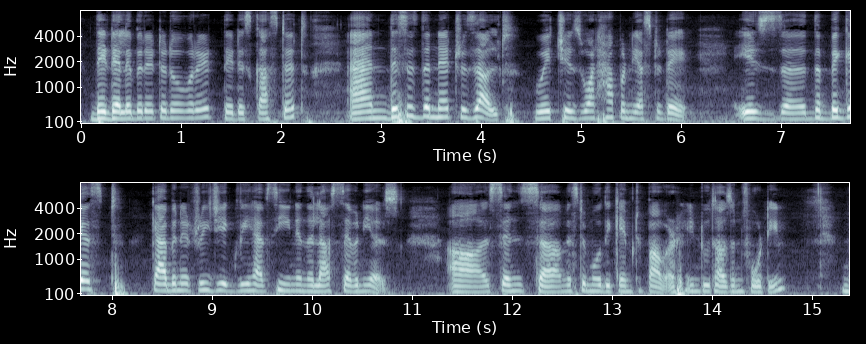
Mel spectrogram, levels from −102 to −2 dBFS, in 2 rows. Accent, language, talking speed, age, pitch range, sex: Indian, English, 165 wpm, 40-59, 155-195 Hz, female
